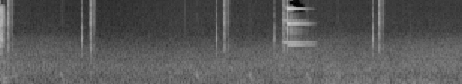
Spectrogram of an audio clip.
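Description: Short clicks sound from a game's interface as buttons are pressed.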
